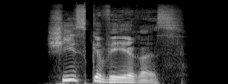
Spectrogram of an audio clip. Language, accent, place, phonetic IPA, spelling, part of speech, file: German, Germany, Berlin, [ˈʃiːsɡəˌveːʁəs], Schießgewehres, noun, De-Schießgewehres.ogg
- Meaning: genitive of Schießgewehr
